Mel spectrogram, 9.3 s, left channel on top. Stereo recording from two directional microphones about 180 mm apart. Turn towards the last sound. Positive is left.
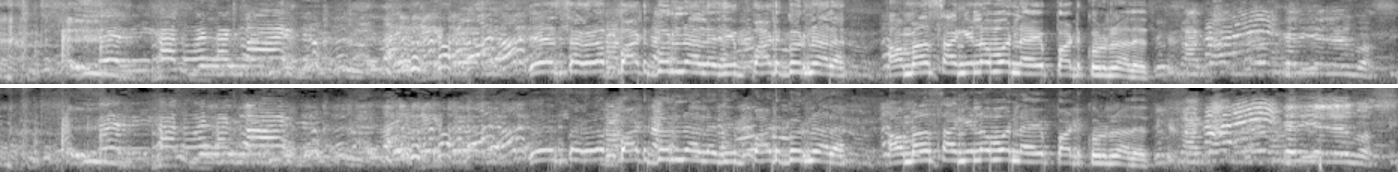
turn(degrees=20)  # may be behind; listen again after turning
